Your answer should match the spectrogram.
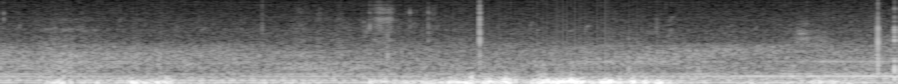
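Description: Low rumble of wind and handling on the microphone as gloved hands work a small clod-covered find with a wooden stick, swelling a little in the second half, with a faint steady hum and one small click.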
